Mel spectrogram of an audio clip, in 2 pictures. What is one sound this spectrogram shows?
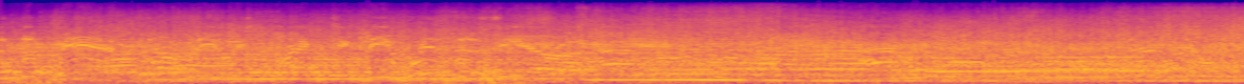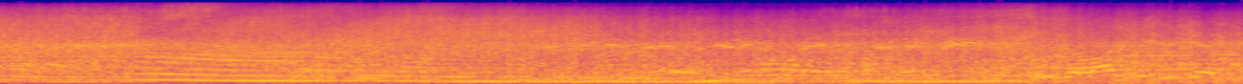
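A racing car engine roars loudly as the car speeds past, its pitch rising and falling with gear changes.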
